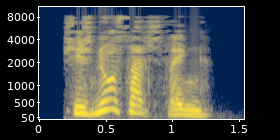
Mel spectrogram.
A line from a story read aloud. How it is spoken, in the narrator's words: Jamie said crossly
